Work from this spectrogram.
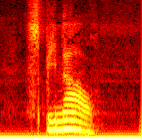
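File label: "spinaal", Dutch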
